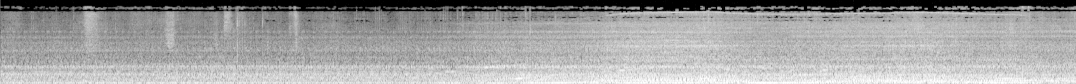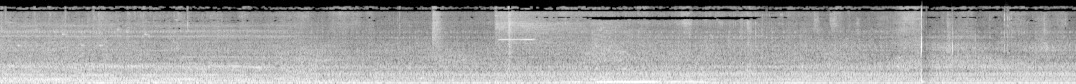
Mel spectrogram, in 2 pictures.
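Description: Inside a city transit bus: the engine and drivetrain run with a steady low hum, rising as the bus pulls away from a stop about seven seconds in, with a thin high whine as it gathers speed and road noise while it travels.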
